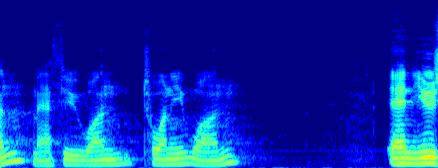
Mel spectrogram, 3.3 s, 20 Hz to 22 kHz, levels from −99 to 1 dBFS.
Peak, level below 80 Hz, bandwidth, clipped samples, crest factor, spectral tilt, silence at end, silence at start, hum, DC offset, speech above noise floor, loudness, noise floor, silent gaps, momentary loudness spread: -22 dBFS; under -90 dBFS; over 20 kHz; under 0.1%; 22 dB; -7 dB/octave; 0 s; 0 s; none; under 0.1%; 38 dB; -46 LUFS; -81 dBFS; none; 8 LU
